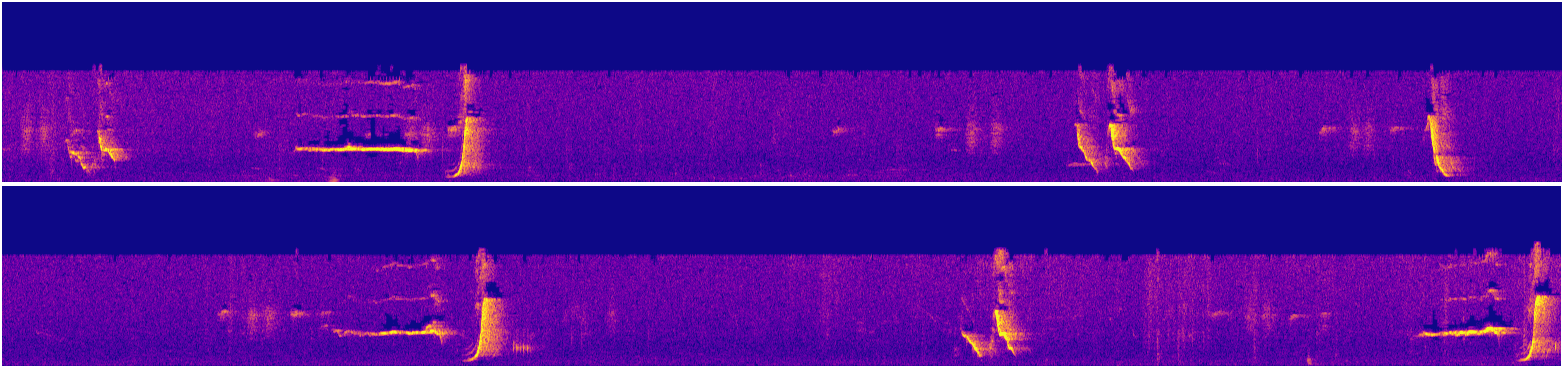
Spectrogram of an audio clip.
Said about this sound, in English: And back in Dorrigo, that whip bird is still practicing.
